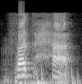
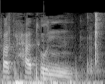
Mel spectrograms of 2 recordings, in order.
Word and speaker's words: fatha: It's spelled here F-A-T-A-H. It should be spelled F-A-T-H-A-H. Fatha. Okay, Fatha. And this way of writing it here throws off the pronunciation. So be careful, huh? It's Fatha. Fatha. Okay, so this is the first one. It's the sound of A, Fatha. Fatha. Or we can say, if we pronounce the last letter of the Tarmabutta, Fathatun. Fathatun. But we say, if we don't pronounce the ending, we say Fatha.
